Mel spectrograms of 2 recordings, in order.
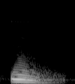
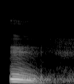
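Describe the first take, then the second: First: The vowel has the tongue pulled back. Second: The vowel has the tongue forward, lips rounded. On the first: The speaker calls it wrong. "no se dice U" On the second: The speaker calls it right. "se dice U"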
